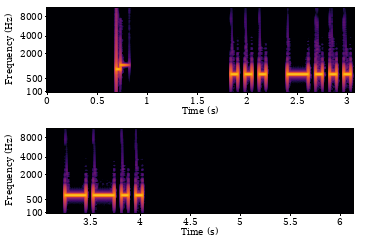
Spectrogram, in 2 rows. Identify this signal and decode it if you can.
Morse code, heard as a keyed tone, about 17 wpm, 700 Hz. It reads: SBZ
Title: USA Call Sign Postfixes - 3 Letters 17wpm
